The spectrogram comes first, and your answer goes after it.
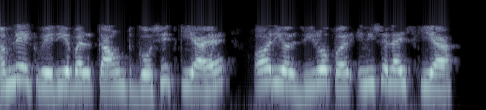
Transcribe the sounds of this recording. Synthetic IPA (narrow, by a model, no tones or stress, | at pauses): ɦɐmneeːkʋeːɾijəbəlkaːʊ̃ɳʈɡoːʃɪt̪kijaɦɛ | ɔːɾjɐziːɾopɐɾɪniʃəlaːɪzkijaː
